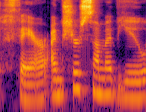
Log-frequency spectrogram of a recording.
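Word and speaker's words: Faire: somebody had asked in our Facebook group about fair for wholesale if you want to dress oh that's right yeah so there is a website called fair I'm sure some of you have run across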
